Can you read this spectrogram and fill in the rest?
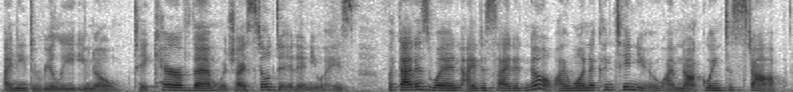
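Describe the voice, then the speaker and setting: A woman from Brazil talks through her story as an interview guest. Her pitch sits in the middle. She speaks earnestly and reflectively, with animated turns. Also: moderate pace. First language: Portuguese. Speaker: guest, singer and speaker coach. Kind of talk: interview conversation.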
